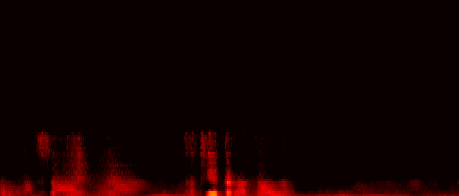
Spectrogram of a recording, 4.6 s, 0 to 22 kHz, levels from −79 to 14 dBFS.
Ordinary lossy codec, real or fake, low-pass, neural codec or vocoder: none; fake; 7.2 kHz; codec, 44.1 kHz, 0.9 kbps, DAC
